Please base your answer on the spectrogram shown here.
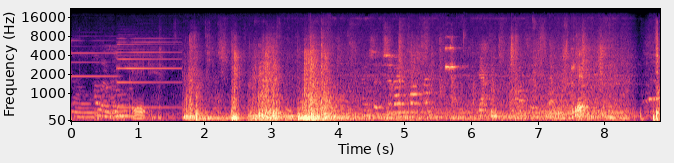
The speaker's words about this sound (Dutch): Ik zorg altijd even dat de kamerdeur dicht is ook.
